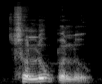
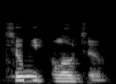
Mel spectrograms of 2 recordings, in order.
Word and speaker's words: Tuipulotu: So how you say it? Tulupalu? Tuipulotu. Yeah, I was close.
